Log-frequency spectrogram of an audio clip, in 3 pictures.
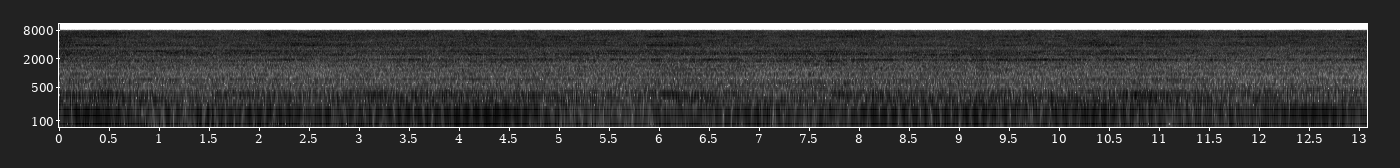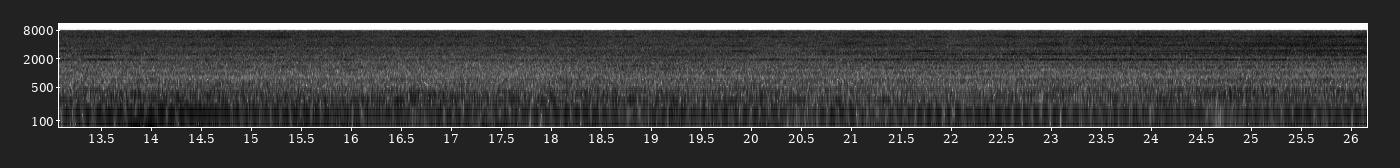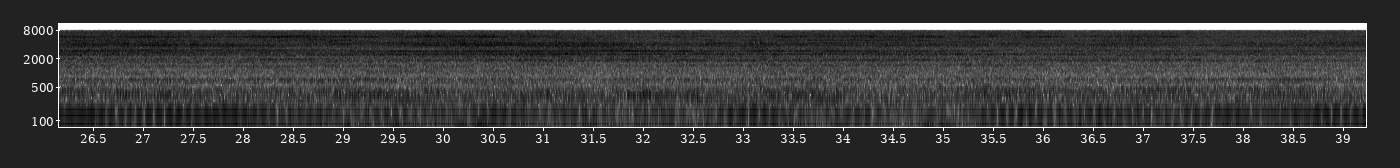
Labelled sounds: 0.2	0.5	vessel noise, 3.7 to 4.0 kHz
5.8	6.1	vessel noise, 3.8 to 6.0 kHz
8.6	8.9	vessel noise, 2.3 to 2.5 kHz
22.8	23.1	vessel noise, 5.7 to 5.8 kHz
24.1	24.4	vessel noise, 5.4 to 5.6 kHz
29.3	30.0	vessel noise, 2.4 to 6.1 kHz
34.7	35.0	vessel noise, 5.7 to 6.0 kHz
36.3	36.6	vessel noise, 5.9 to 6.1 kHz

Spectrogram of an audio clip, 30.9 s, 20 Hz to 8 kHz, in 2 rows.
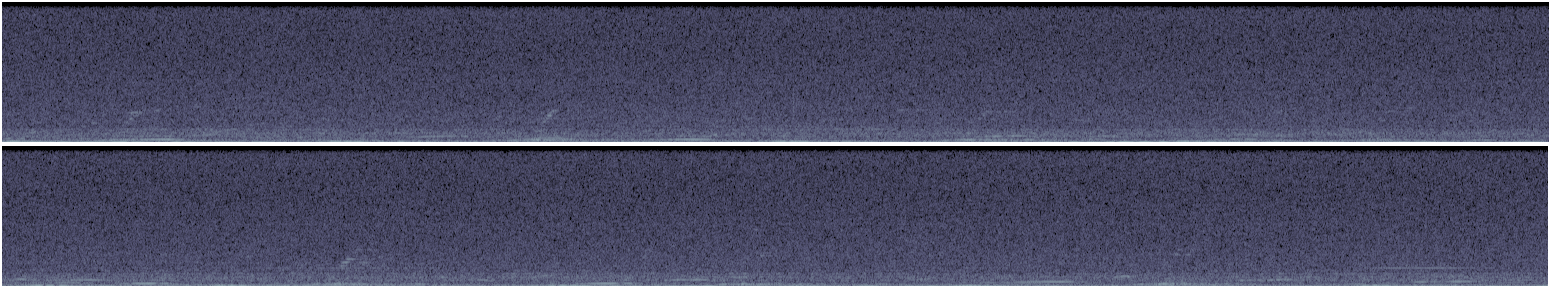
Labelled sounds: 29.2	29.5	humpback whale, 1.0 to 1.1 kHz

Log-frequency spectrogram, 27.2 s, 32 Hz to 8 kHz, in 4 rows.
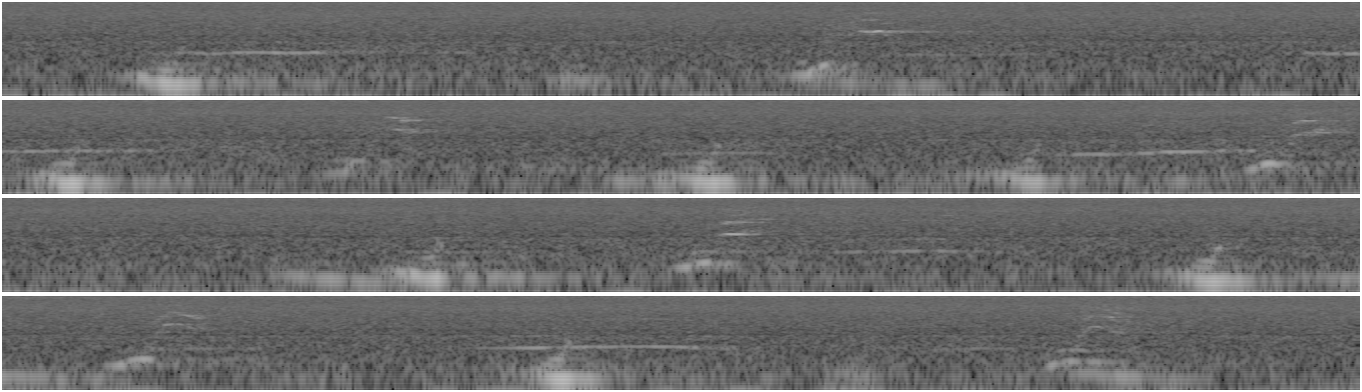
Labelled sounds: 4.3	4.6	humpback whale, 1.2 to 1.5 kHz
8.7	9.0	humpback whale, 1.1 to 1.5 kHz
13.3	13.6	humpback whale, 0.93 to 1.5 kHz
17.2	17.4	humpback whale, 0.83 to 2.0 kHz

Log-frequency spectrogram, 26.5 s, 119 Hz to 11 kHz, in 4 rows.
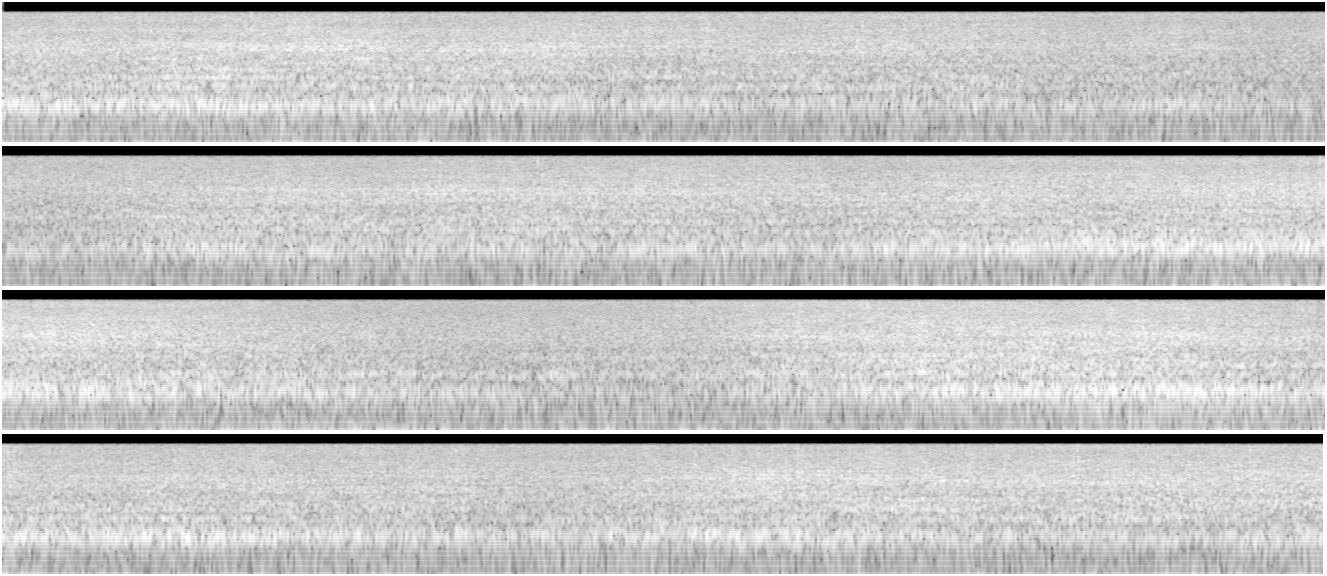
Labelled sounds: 17.4	17.7	vessel noise, 6.0 to 6.1 kHz
18.6	18.8	vessel noise, 1.5 to 1.7 kHz

